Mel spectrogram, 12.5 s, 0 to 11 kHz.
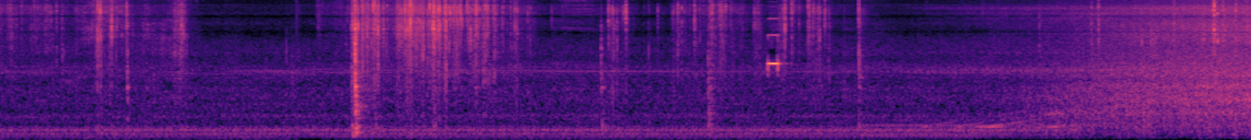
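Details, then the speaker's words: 2009 GE window air conditioner AEW05LMS2, R22, on low indoor fan: steady low compressor hum under a soft, even fan rush with no rattles or knocks; running normally. "Runs good."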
